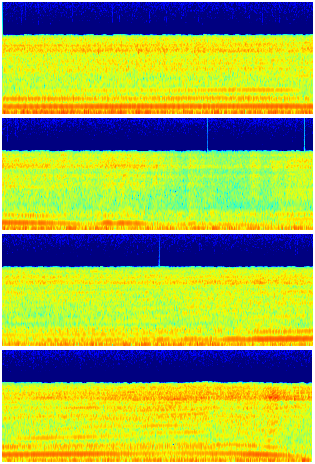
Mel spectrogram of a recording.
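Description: Classic Mini Cooper race car's A-series four-cylinder engine, heard from inside the car at racing speed. The engine note holds high, falls about seven seconds in, then climbs steadily for about ten seconds through the gear and falls sharply again near the end, over a constant low road and wind rumble.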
